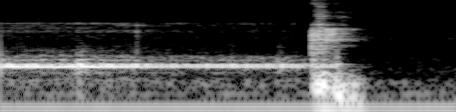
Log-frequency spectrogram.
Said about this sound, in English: I haven't quite mastered the art of you guys not hearing the phone ring or whatnot, but whatever. You guys will hear it ring.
